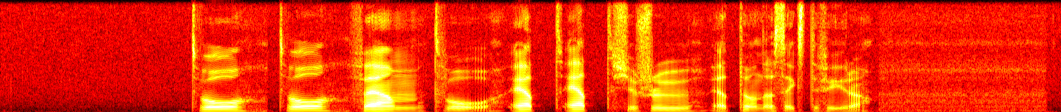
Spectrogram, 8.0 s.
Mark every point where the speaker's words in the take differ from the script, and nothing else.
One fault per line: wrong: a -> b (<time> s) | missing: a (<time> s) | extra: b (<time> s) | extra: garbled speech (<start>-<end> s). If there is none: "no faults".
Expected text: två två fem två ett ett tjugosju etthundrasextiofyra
no faults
